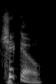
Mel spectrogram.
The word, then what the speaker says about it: Chico: it's pronounced Chico. Chico, because he chased chicks, which is also very problematic.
